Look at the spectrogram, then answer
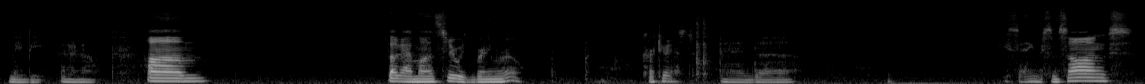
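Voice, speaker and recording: A man in his fifties with a low, soft voice, reminiscing casually on a livestream about his old art, with many ums and trailing thoughts. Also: slightly rough. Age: 50s. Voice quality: low, soft voice that doesn't project. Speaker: comics artist showing his old work.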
